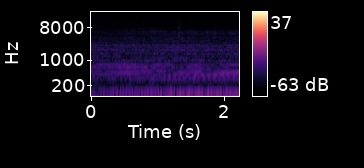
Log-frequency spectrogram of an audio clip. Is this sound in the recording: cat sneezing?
no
